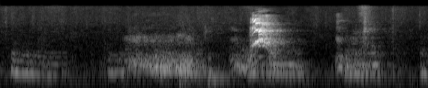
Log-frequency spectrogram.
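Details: Playing Belgian Malinois puppies, Rea with her siblings: low growling rumbles build up, then one sharp, loud high-pitched bark, then more short growls indoors.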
